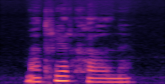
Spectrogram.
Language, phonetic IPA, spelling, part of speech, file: Polish, [ˌmatrʲjarˈxalnɨ], matriarchalny, adjective, LL-Q809 (pol)-matriarchalny.wav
